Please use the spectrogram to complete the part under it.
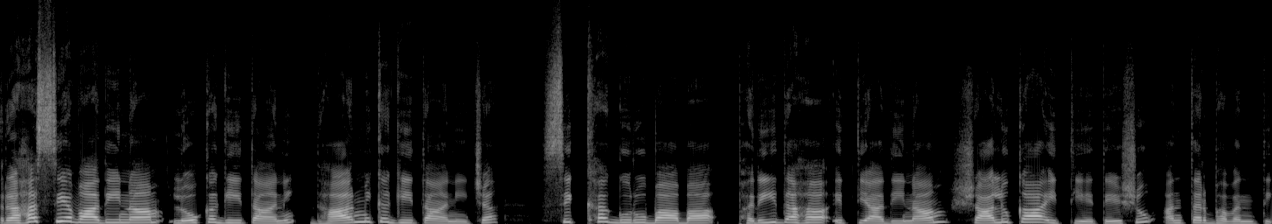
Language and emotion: Sanskrit, neutral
